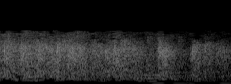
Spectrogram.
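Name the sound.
audience applause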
